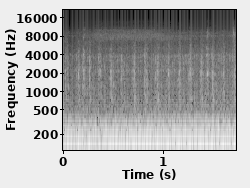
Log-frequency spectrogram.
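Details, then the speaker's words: 1967/1968 Ford F100 pickup V8 after carburetor rebuild, revved up: deep, steady rumble with even pulses, no knocking or stumbling; runs well, normal running. "uh i think the old girl runs pretty good look at there daddy rev it up"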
